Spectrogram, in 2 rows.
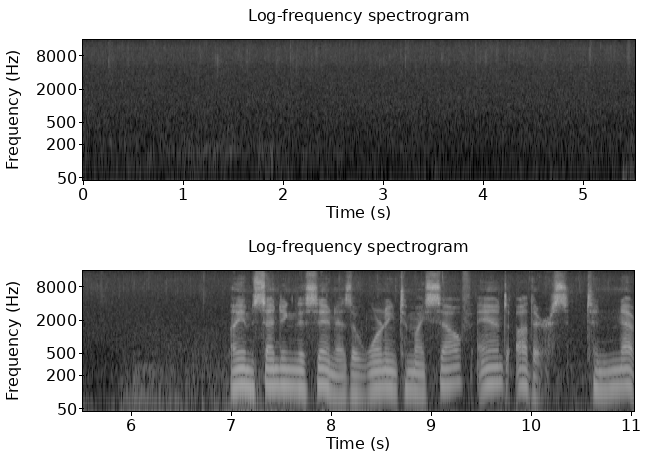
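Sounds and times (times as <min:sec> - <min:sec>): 
steady rain: 0:00.0 - 0:11.0
deep low rumble of thunder: 0:05.4 - 0:11.0
speech: 0:07.0 - 0:11.0.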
